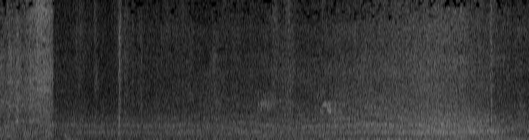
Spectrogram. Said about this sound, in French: Et à ma fenêtre, je vois encore d'autres corps de métiers passés, notamment ces petites voitures jaunes. Et oui, pas de confinement non plus pour les postiers et les postières, et leur importance est grande dans les villages.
